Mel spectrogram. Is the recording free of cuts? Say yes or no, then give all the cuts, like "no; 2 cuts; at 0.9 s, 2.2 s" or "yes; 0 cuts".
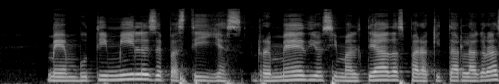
yes; 0 cuts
